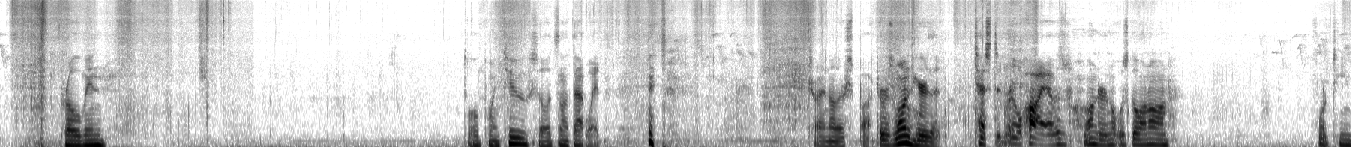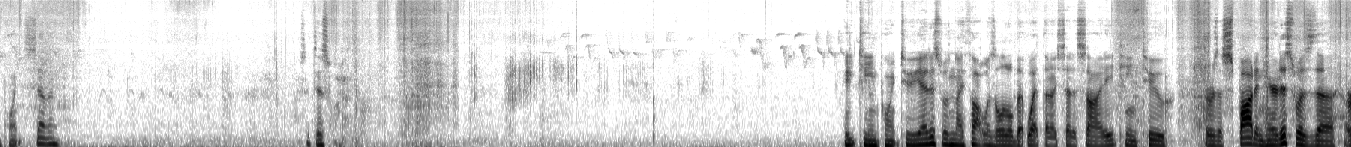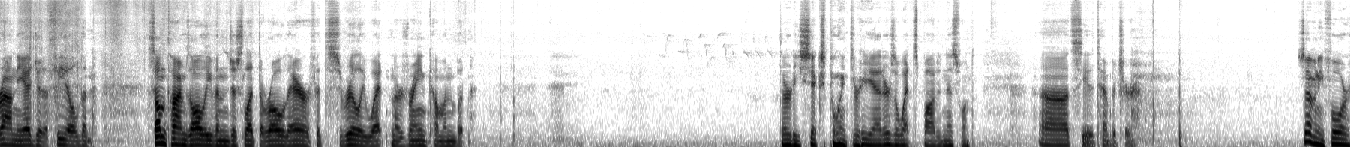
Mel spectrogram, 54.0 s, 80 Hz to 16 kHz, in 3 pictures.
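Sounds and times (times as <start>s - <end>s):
dry hay rustling and crackling: 0.0s - 4.4s, 6.4s - 7.2s, 7.8s - 14.2s, 17.9s - 19.4s, 21.6s - 27.3s, 32.8s - 38.4s
faint bird chirps: 16.3s - 22.6s, 24.8s - 29.7s.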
